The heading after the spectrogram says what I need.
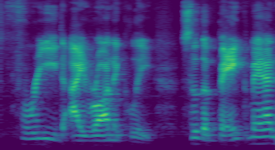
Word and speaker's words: Fried: he should be fried his last name is pronounced freed ironically so the bank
